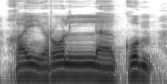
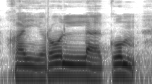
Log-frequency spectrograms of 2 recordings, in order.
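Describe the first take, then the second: No difference in how they are said.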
